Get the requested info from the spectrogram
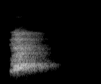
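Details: Five-week-old Cavalier King Charles Spaniel puppy in Daisy's puppy pen giving one brief, harsh, high yip that fades quickly into silence.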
